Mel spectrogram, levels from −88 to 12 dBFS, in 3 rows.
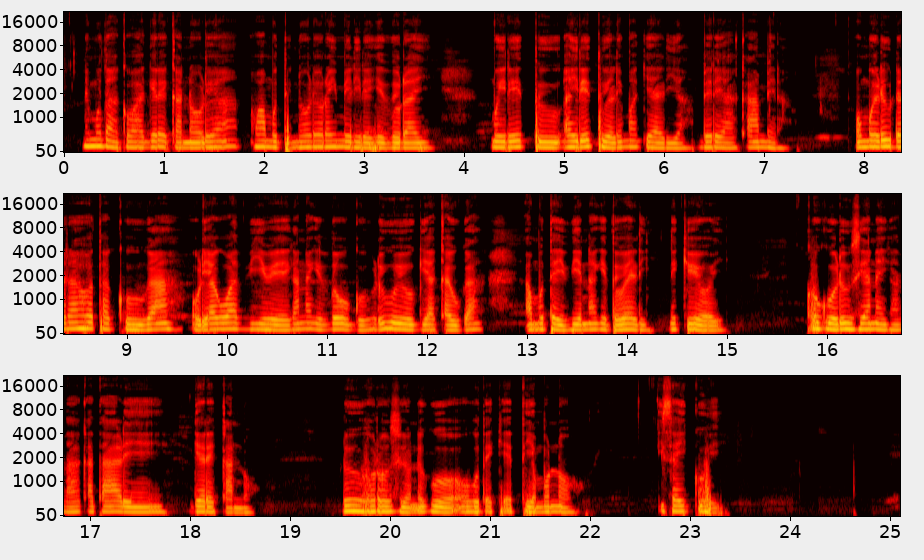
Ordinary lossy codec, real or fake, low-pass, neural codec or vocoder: none; fake; none; vocoder, 44.1 kHz, 128 mel bands every 256 samples, BigVGAN v2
